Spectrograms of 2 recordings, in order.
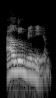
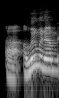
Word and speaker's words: aluminium: Or the best example I can give you is look up the history of the word aluminium and the inability of the United States to say it correctly. Aluminum is not the way you say that word.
